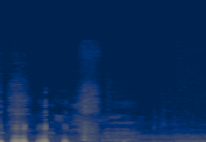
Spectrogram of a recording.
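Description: Men's laughter trailing off in the first half-second or so, then a short hiss and near quiet.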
